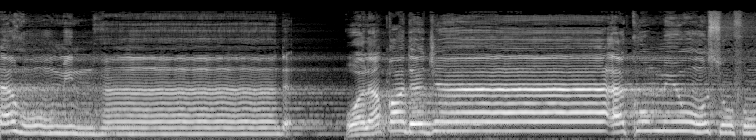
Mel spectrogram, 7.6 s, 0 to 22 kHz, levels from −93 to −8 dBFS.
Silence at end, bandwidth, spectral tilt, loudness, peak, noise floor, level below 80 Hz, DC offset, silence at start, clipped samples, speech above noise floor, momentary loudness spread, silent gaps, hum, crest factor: 0 s; 16 kHz; -4 dB/octave; -16 LUFS; -2 dBFS; -38 dBFS; -64 dBFS; under 0.1%; 0 s; under 0.1%; 22 dB; 12 LU; none; none; 14 dB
